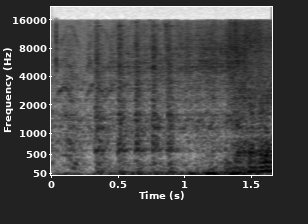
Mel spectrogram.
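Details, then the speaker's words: Salvage-auction car listed as a no-key non-runner, key found inside: a quick crank, then the engine catches straight away and settles into a steady, even run with no knocks or stumbles. Normal start and idle. "runs yes she runs and it's listed as a non runner how about that"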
